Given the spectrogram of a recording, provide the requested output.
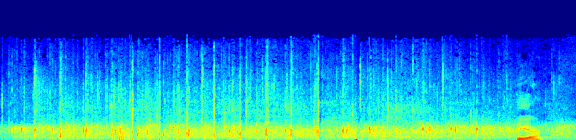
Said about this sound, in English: And give a warm round of applause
